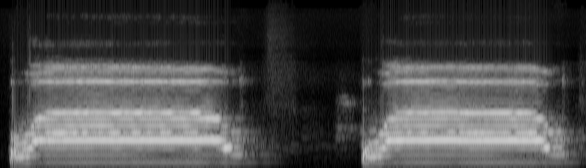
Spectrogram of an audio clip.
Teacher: ওয়াও এর মাখরাজ দুই ঠোঁট হইতে উচ্চারিত হয়, কিন্তু ওয়াও বলার সময় শুরুতেও যেভাবে গোল থাকবে শেষ অংশেও সেভাবে গোল থাকবে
